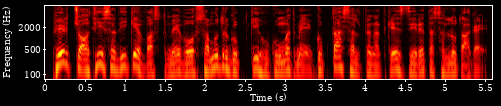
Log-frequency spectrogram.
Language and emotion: Urdu, neutral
